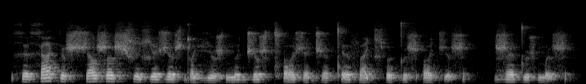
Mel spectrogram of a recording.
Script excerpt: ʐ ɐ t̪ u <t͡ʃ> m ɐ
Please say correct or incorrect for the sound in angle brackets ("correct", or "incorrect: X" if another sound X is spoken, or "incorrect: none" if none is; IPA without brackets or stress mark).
incorrect: ʂ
